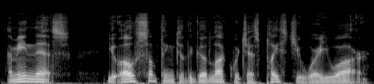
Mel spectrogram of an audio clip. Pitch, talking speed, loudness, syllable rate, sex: 95 Hz, 275 wpm, -20 LUFS, 6.7 syllables/s, male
